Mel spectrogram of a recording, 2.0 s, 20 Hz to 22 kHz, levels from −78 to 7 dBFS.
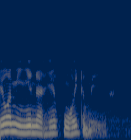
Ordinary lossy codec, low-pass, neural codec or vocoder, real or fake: none; 7.2 kHz; vocoder, 22.05 kHz, 80 mel bands, HiFi-GAN; fake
